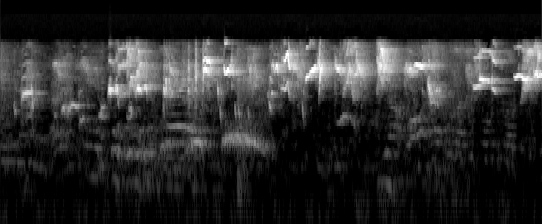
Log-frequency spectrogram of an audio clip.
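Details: Singing kacer (Oriental magpie-robin) in bongkar isian style, producing jumbled bursts of high whistles, buzzy chips and slurred notes roughly every half second, with other birds calling in the background.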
